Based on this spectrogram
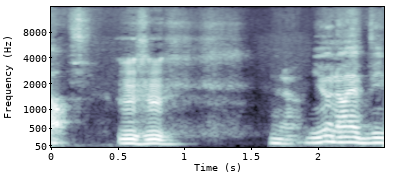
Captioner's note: humming in agreement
